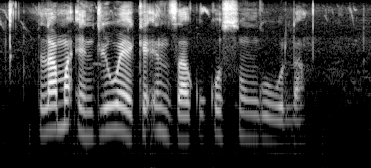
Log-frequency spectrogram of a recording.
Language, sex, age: Tsonga, male, 21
